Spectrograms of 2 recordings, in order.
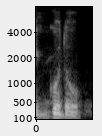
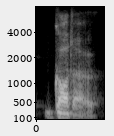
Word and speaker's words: Godot: In French, we say Godot. The English say Godot. The Americans say Godot. And you can also say Godot.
